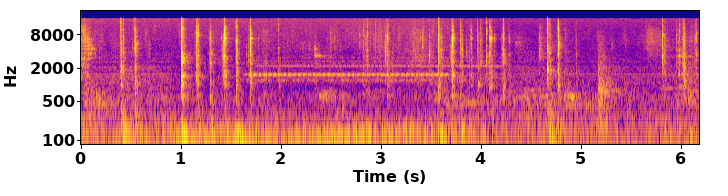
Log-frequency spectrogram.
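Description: Typing on a computer keyboard: irregular key clicks over a low hum, with a faint steady tone for about two seconds in the middle.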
